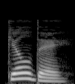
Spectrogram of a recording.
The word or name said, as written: gildea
